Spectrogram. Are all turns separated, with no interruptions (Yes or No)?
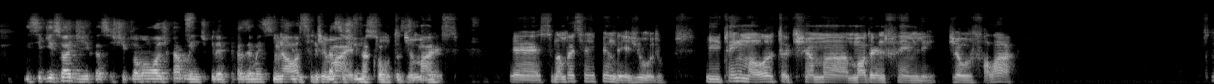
No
